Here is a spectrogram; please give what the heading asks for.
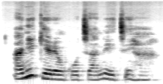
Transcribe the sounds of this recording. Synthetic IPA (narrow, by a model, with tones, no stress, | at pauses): a˨ɲɪ˦ke˨ɾe˨ŋ̩˨kʊ˨ta˨ne˦˨ti˦ɦa˦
